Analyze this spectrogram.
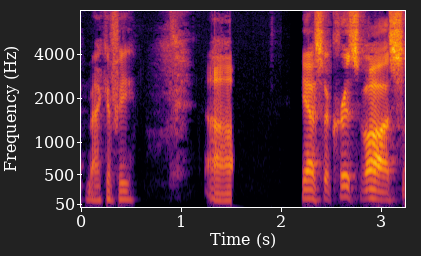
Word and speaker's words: McAfee: I mean, he's a big deal in a lot of different spaces, but yeah, Robert Chaldini and John McCaffy, is that how you pronounce his name? McAfee.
